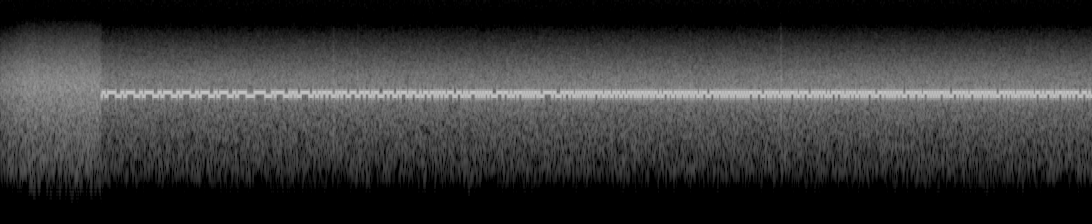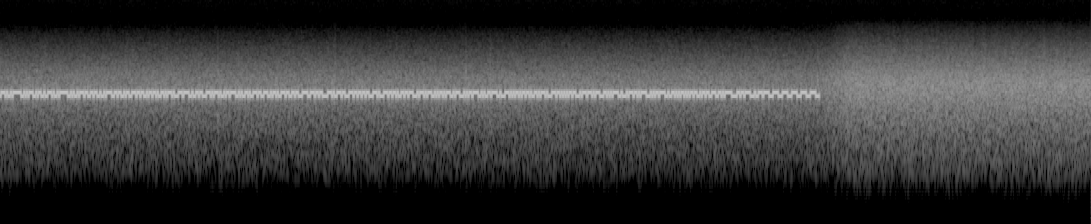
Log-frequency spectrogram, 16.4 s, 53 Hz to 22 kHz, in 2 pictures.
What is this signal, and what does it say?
NAVTEX (SITOR-B), 100 baud, 170 Hz shift, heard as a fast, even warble, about 1750 Hz centre. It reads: ZCZC KB74 FIRING EXERCISE 14 1600 UTC WITHIN 12 NM OF 10-22N 145-23E.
